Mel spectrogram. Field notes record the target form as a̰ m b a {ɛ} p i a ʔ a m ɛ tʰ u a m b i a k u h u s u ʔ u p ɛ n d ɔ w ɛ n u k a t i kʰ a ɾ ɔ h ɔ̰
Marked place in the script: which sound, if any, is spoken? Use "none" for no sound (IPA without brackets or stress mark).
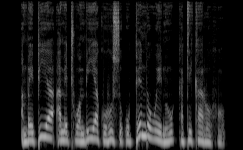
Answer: ɛ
